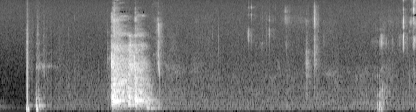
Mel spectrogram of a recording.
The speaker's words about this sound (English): Extra strong mint to the rescue to try and clear my throat.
